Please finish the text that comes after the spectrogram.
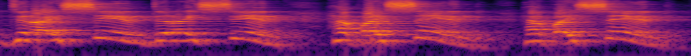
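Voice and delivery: frantic, high-pitched guilty fretting; psycho worrying. Acted. Churchgoer checking for sins over and over, frantic. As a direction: obsess over it like you're going cuckoo. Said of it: "You go psycho, you go cuckoo".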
